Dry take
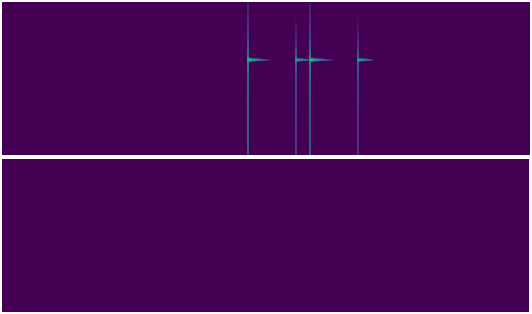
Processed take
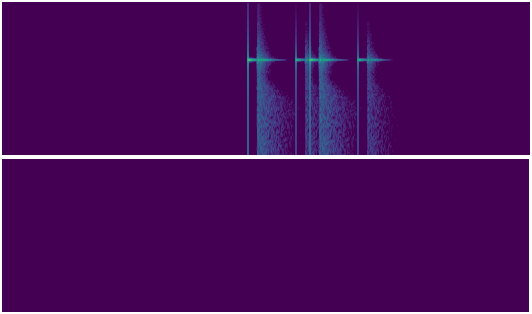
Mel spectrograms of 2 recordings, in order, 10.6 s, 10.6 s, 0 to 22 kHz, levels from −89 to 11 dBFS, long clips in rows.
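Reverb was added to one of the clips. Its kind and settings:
dense smooth reverb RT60 0.73 s, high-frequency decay 0.3×, pre-delay 90 ms, DRR −1.5 dB
level +3.5 dB

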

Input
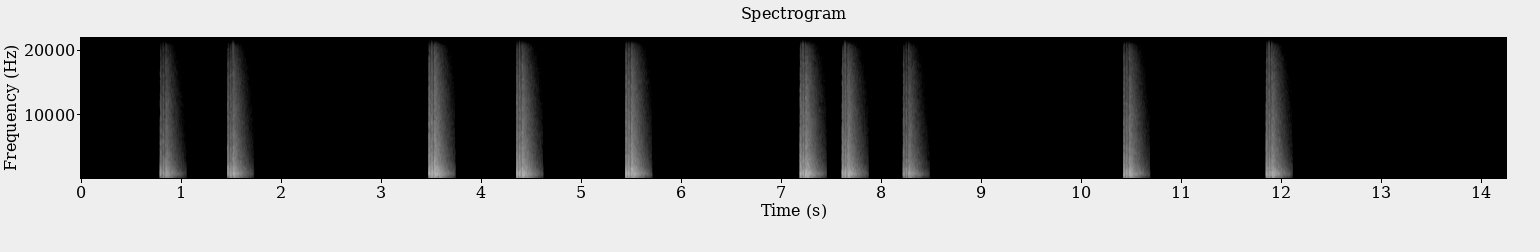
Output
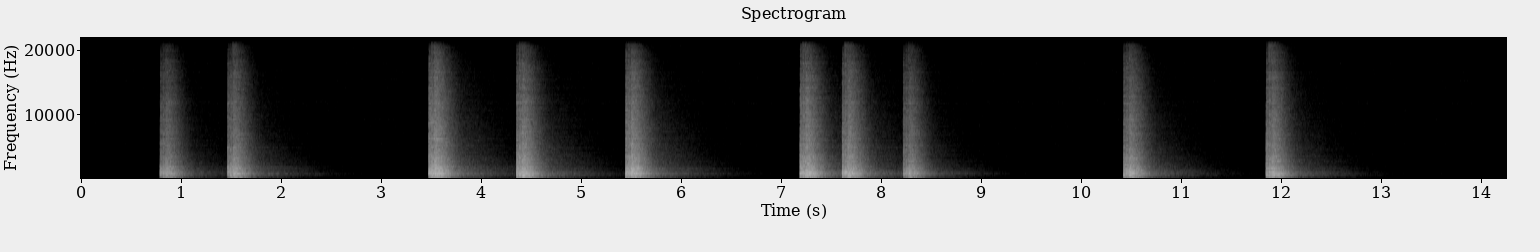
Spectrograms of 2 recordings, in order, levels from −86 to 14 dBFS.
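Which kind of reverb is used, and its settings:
coupled-rooms reverb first 0.37 s, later 1.6 s, from −27 dB, DRR −3.5 dB
level −4.5 dB

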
